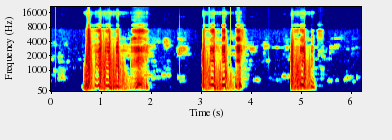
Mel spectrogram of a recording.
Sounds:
Laughter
